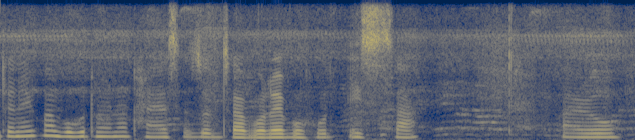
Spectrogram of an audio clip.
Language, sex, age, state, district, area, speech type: Assamese, female, 18-30, Assam, Dibrugarh, rural, spontaneous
